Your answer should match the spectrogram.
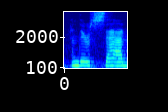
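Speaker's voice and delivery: usual speaking voice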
